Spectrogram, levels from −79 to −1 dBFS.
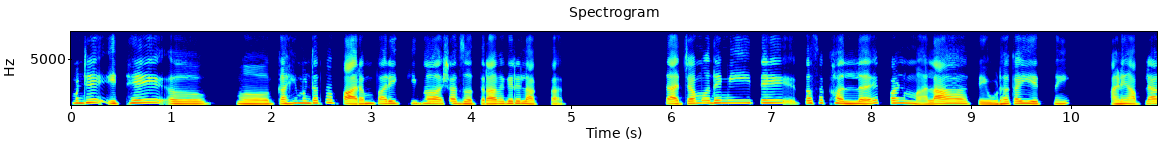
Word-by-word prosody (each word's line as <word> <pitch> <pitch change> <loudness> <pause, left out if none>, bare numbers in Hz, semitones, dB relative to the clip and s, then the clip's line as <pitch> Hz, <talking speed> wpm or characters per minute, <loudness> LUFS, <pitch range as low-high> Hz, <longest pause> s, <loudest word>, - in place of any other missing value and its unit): म्हणजे 260 +6 0
इथे 245 +6 0 0.2
अ, 215 - -3 0.6
अ, 205 - -1 0.3
काही 215 +3 +1
म्हणतात 265 0 0
ना, 320 - -2
पारंपरिक 220 +2 +3
किंवा 230 +1 0
अशा 225 +3 0
जत्रा 195 0 +2
वगैरे 230 +2 +1
लागतात. 180 -3 -2 1.0
त्याच्यामध्ये 240 +7 +1
मी 295 +1 -3
ते 295 0 -2
तसं 275 +2 -1
खाल्लंय. 220 -1 +3
पण 265 +1 0
मला 200 -5 +2 0.4
तेवढं 175 +2 +2
काही 235 0 +2
येत 210 -2 +3
नाही 210 +2 -2 0.4
आणि 190 +3 +3
आपल्या 205 +5 0
225 Hz, 145 wpm, -23 LUFS, 205-260 Hz, 1.0 s, पारंपरिक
